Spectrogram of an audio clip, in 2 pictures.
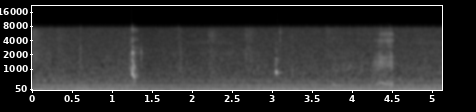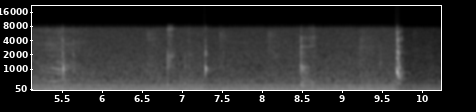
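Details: Tiny hiccups: small, sharp, irregular clicks about every one to two seconds over a steady hum.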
